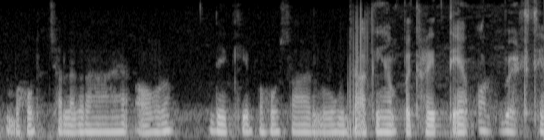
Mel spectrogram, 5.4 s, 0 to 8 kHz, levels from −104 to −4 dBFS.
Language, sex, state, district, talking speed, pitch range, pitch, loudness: Angika, male, Bihar, Begusarai, 200 wpm, 115-125 Hz, 120 Hz, -36 LUFS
